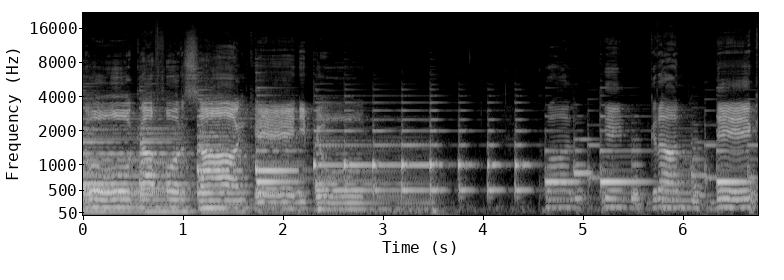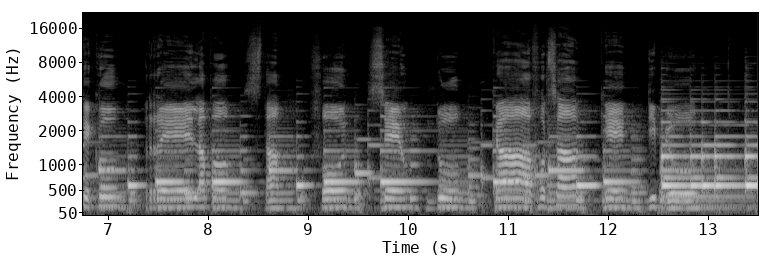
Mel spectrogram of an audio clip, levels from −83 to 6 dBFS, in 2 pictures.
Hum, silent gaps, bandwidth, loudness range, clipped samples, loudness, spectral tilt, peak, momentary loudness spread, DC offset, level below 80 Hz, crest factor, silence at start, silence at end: none; none; 13.5 kHz; 6 LU; under 0.1%; -20 LUFS; -5.5 dB/octave; -2 dBFS; 10 LU; under 0.1%; -42 dBFS; 18 dB; 0 s; 0 s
